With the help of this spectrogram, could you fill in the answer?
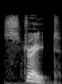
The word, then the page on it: straight: anglais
